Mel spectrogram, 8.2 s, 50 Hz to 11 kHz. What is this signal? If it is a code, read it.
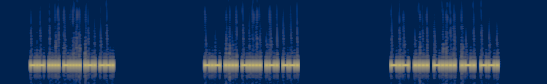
Morse code, heard as a keyed tone, about 43 wpm, 700 Hz. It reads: KH6RG KH6RG KH6RG
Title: Speed Racing - USA Call Signs 35wpm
